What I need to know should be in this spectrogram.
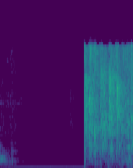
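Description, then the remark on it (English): An audience suddenly breaks into loud, dense clapping, signalling they have found the red vertical object in a visual search exercise, after a short bit of speech and a second of silence; the clapping keeps going steadily to the end. “Okay, yeah, now people are clapping a few times because there's a couple of extra ones.”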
